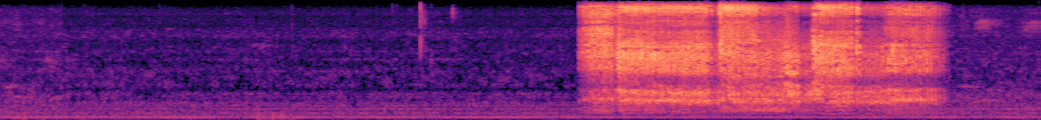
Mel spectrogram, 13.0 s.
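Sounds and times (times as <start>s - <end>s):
tiger rasping call: 7.3s - 11.9s.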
